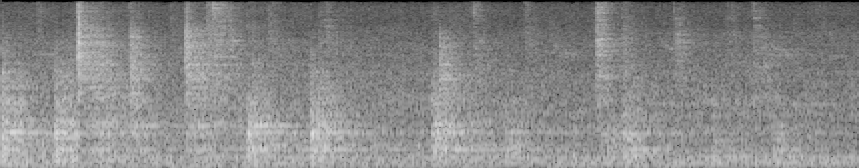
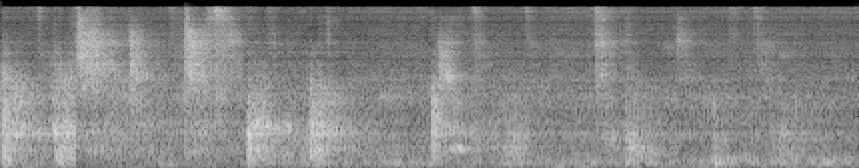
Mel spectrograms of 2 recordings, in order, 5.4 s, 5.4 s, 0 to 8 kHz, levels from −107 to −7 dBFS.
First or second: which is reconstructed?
second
